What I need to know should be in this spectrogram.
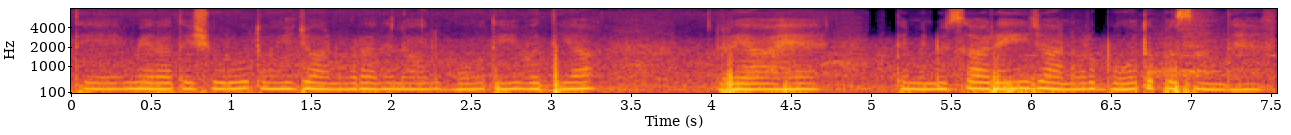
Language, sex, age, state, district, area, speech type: Punjabi, female, 30-45, Punjab, Gurdaspur, urban, spontaneous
